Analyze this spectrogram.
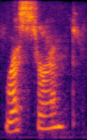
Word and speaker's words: restaurant: um daniela um restaurant it would be in the first syllable restaurant great great pronunciation and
